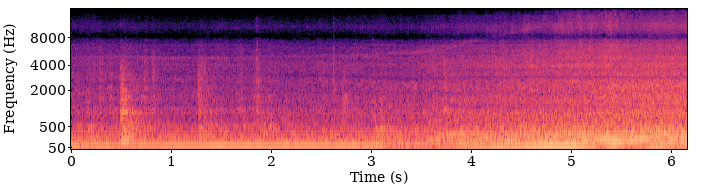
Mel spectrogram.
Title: Mandurah Good Friday garbage - roaring SJ truck SL01400 (massive exhaust leak)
